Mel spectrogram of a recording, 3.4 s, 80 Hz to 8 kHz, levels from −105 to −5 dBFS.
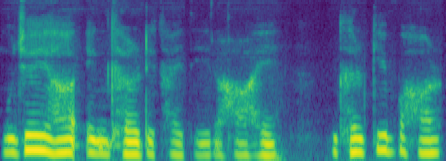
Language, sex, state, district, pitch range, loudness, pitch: Hindi, female, Arunachal Pradesh, Lower Dibang Valley, 165-200 Hz, -16 LUFS, 190 Hz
